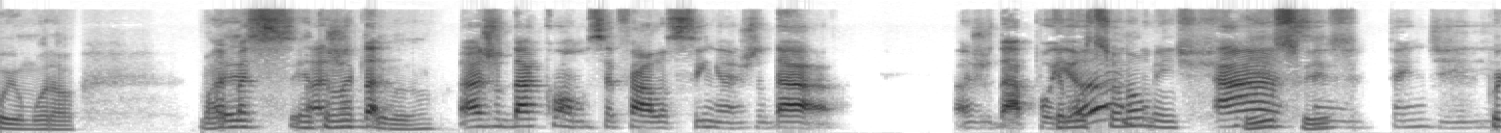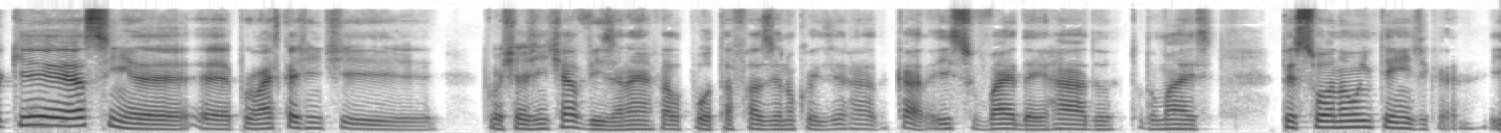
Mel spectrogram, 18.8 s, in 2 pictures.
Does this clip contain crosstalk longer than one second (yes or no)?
yes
